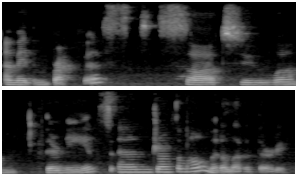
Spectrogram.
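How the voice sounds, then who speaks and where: A woman acts out a self-assured female academic suspected of murder in an intimate audio roleplay. She is coy and teasing, speaking with measured composure. Her manner is condescending and flirtatious, as if she is always a step ahead of the detective. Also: lowish voice, warm tone, a little hiss or hum. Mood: composed, coy. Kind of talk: flirty audio roleplay, one-sided dialogue.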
